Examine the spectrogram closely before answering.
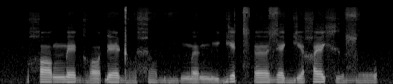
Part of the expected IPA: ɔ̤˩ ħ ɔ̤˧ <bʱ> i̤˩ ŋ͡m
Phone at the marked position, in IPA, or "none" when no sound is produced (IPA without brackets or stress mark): bʱ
